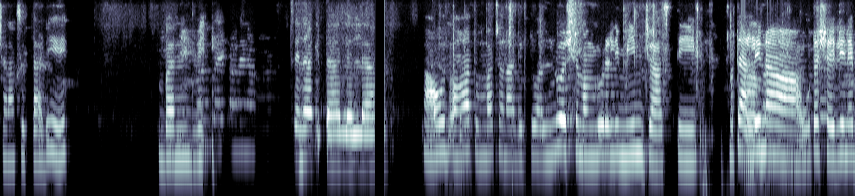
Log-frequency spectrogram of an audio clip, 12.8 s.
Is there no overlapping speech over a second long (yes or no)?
yes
